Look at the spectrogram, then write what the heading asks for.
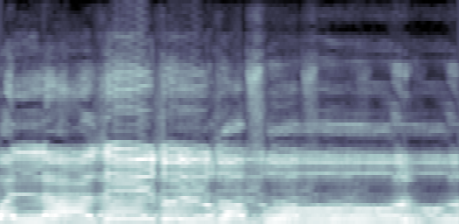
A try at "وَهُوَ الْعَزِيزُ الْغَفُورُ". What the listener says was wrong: آپ نے زا کو ذال پڑھ دیا، وَهُوَ العزیز ہے، عزیز نہیں، کلیئر کریں اور زیادہ، وَهُوَ العزیز الغفور، عزیز سیدھی کے ساتھ، وَهُوَ العزیز الغفور، वहुवल अज़ीज़ुल गफ़ूर। फिर आवाज़ थोड़ी सी क्लियर नहीं होती, तो आप इसको ज़ा पर थोड़ी आपको मेहनत करनी, ठीक है।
